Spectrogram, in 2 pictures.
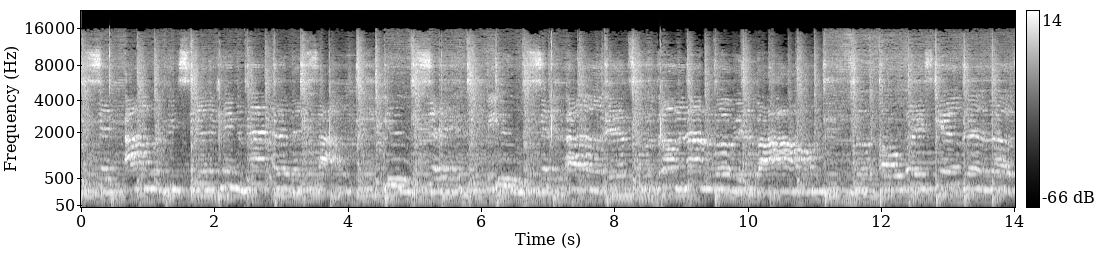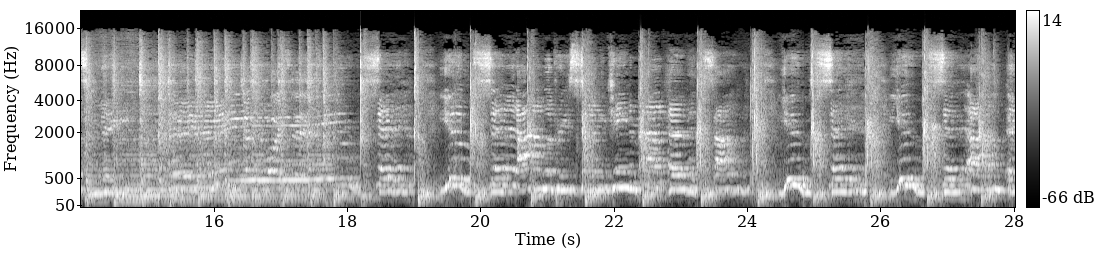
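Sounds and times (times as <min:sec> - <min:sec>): strummed acoustic guitar: 0:00.0 - 0:18.1
drums keeping a steady beat: 0:00.0 - 0:27.8
woman singing: 0:00.0 - 0:28.0.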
